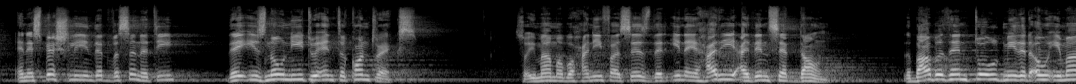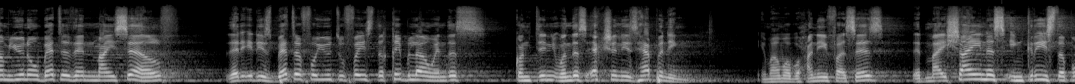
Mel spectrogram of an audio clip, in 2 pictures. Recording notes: at The Houghton Masjid (West Street)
